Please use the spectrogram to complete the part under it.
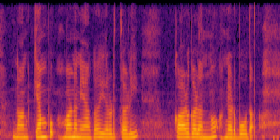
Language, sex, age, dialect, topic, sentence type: Kannada, female, 25-30, Dharwad Kannada, agriculture, question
